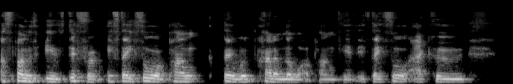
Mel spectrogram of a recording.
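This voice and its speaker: A man with an English accent, medium pitch, ordinary pitch variation and a fairly quick pace. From England. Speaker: crypto investor. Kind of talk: casual interview. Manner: hesitant, repetitive.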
